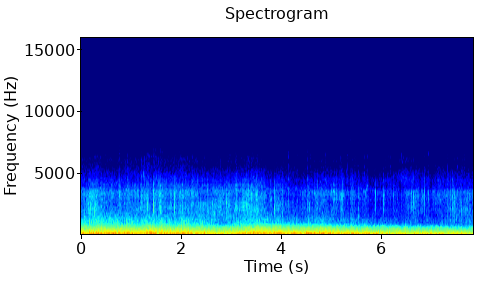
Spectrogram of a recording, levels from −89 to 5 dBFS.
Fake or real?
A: fake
